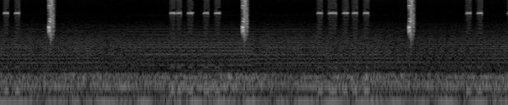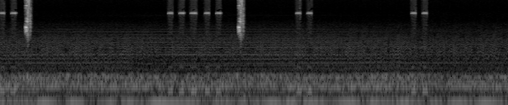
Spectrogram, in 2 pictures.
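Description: Short electronic clicks and beeps sound as menu items are selected.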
